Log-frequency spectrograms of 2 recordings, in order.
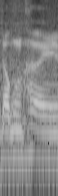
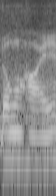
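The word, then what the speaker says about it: Đồng Hới: feelthai ใน YouTube ครับ นี่ อ่าน ว่า benza ดงเหย นะ ครับ ไม่ ใช่ เป็น แซด ดง หอย นะ ฮะ ก็ อยู่ เมืองดง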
